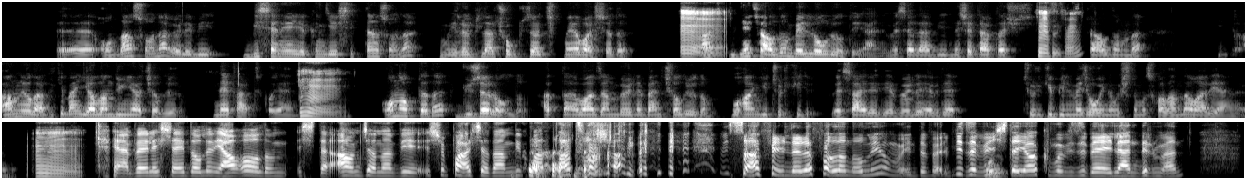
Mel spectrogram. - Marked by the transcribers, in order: other background noise; tapping; laugh; laughing while speaking: "falan böyle"; chuckle
- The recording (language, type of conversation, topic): Turkish, podcast, Müziğe ilgi duymaya nasıl başladın?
